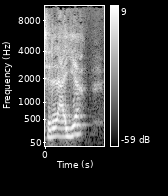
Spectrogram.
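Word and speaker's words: Slayer: Ese es Slaya. Sería la pronunciación en inglés británico. Para ellos la terminación er se pronuncia como a, Slaya.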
